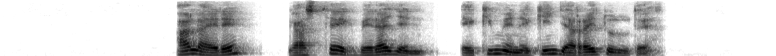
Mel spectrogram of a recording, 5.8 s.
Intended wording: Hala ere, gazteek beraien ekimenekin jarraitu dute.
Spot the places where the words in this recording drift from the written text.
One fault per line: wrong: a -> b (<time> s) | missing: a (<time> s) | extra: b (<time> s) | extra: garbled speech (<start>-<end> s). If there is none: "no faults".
no faults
